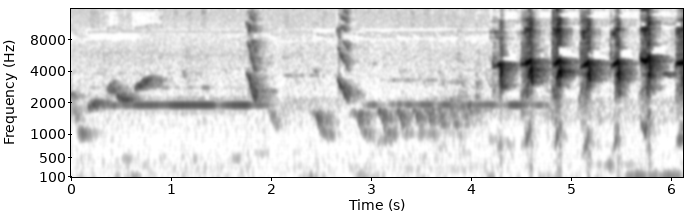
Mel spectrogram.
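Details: White-rumped shama in full song: thin whistled notes and a long steady tone, then a burst of loud repeated sharp chirps at the end.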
